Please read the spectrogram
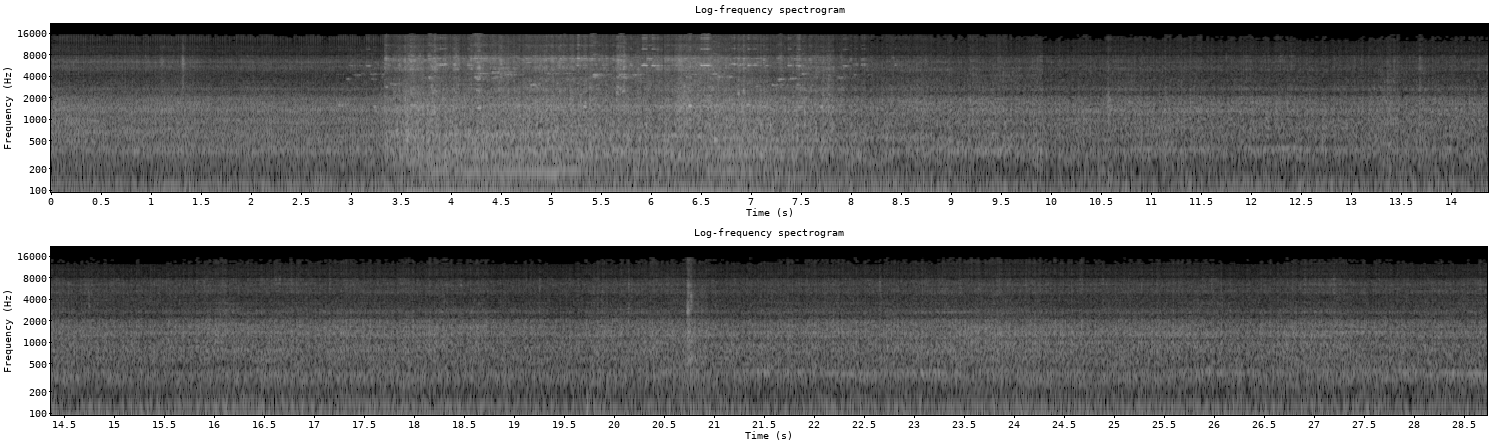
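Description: Heavy diesel engine idling, a steady low rumble, with a louder stretch of machinery noise from about three to eight seconds in.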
